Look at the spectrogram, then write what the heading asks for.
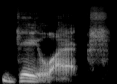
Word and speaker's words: Galax: state of Virginia called Galax. It rhymes with X-lax for good cause.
